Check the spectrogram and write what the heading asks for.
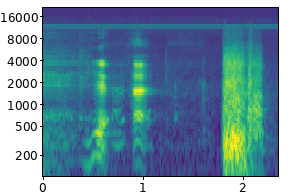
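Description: A short, loud muffled thump on a desk microphone near the end, after a couple of spoken words.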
